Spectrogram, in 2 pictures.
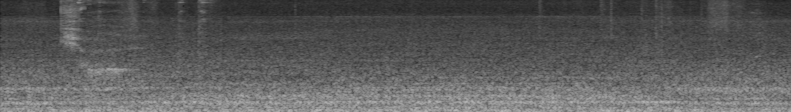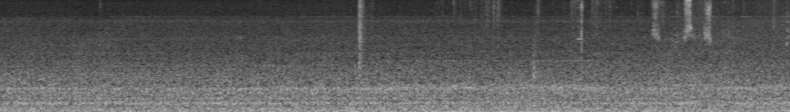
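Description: Jet engines drone with a steady low roar.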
